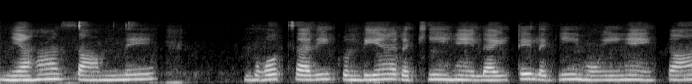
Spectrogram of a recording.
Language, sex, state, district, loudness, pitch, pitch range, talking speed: Hindi, female, Chhattisgarh, Rajnandgaon, -15 LUFS, 215 Hz, 205-230 Hz, 105 wpm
